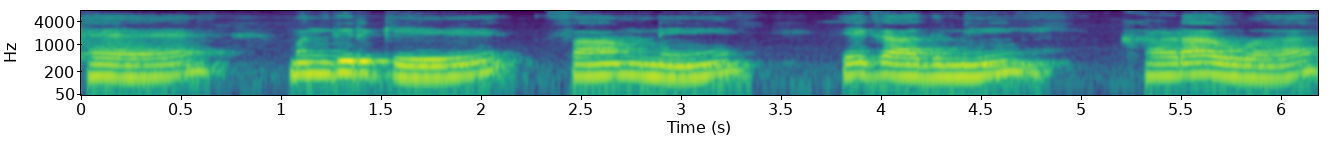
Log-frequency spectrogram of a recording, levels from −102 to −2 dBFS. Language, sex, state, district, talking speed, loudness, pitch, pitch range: Hindi, male, Haryana, Jhajjar, 80 wpm, -17 LUFS, 155 Hz, 150-170 Hz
